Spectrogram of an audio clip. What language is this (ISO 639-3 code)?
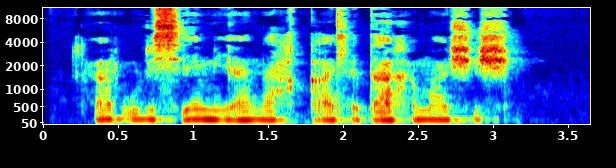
ady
